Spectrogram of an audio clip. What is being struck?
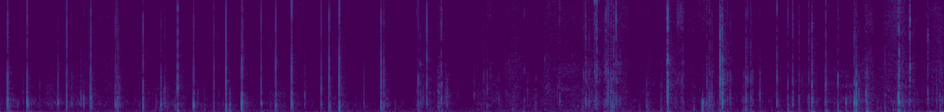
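Small vinyl zip case.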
